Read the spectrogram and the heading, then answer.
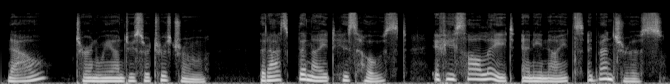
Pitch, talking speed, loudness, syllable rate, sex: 175 Hz, 170 wpm, -17 LUFS, 4.7 syllables/s, female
